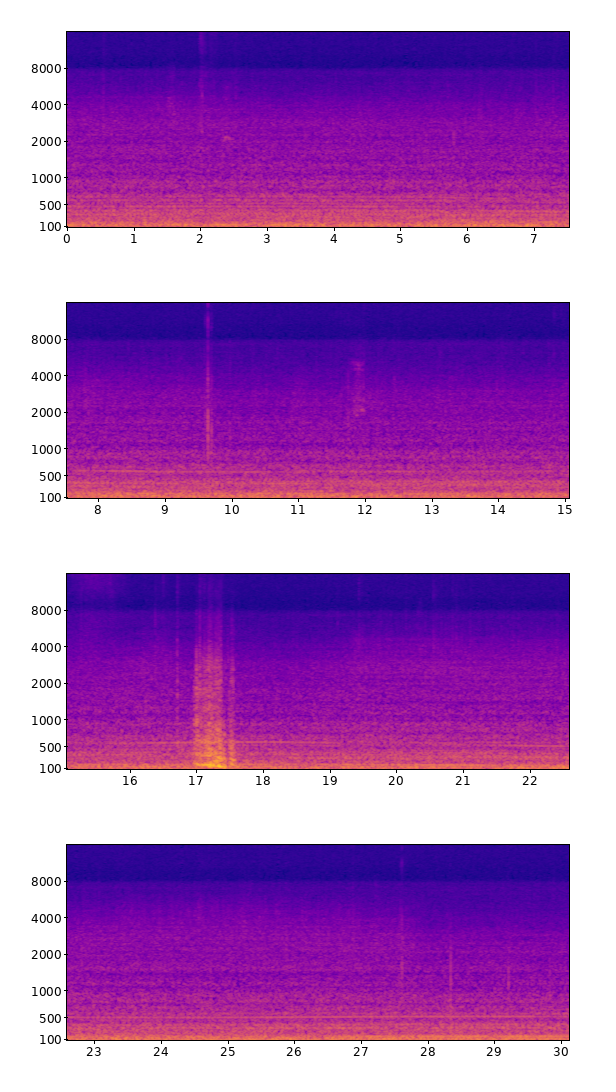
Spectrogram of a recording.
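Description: Steady engine and tyre noise inside a moving car's cabin on a wet road. A little past halfway there is a short, louder sound that falls in pitch.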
